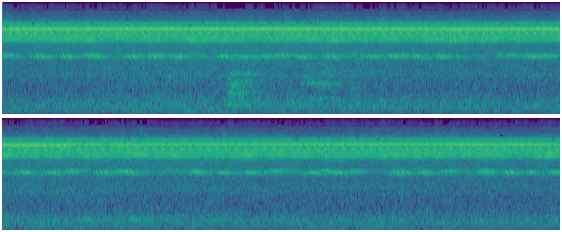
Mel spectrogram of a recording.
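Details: Crickets and other insects on a short rainy night somewhere in India: a steady high continuous trill overlaid by a pulsing mid-pitched chirp, with a brief tonal call near the third second.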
